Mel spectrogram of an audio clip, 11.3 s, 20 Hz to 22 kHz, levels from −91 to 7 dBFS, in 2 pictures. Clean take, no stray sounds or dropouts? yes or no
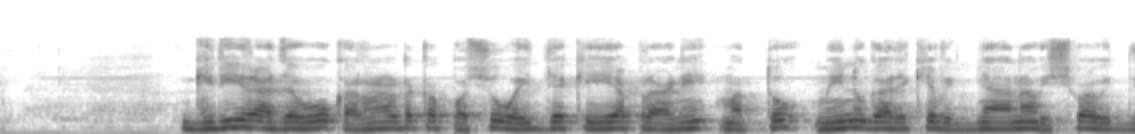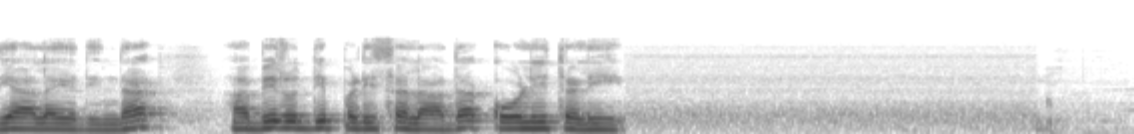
yes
